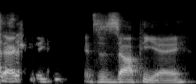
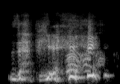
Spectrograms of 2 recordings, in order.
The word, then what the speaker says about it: Zapier: All right, I'm getting corrections in the chat about how I'm pronouncing Zapier. Is it Zapier? It's Zapier. Zapier.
